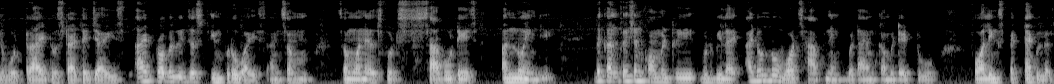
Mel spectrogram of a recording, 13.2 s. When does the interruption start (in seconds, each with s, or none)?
none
